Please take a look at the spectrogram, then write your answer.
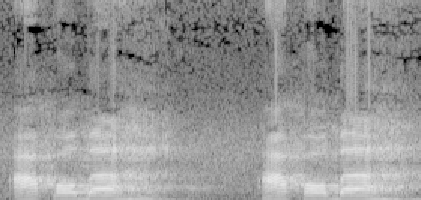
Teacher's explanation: ta almarbutah di sini dibaca dengan makhraj ha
